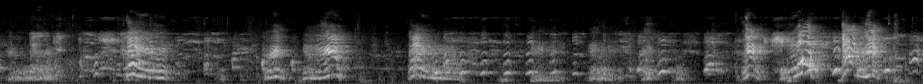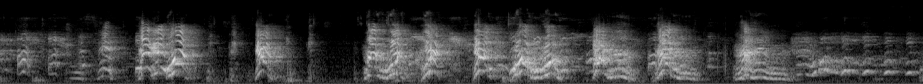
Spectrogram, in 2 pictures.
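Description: Plush laughing dog toy barking and laughing in rapid runs of short calls, with a brief lull about two thirds through.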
